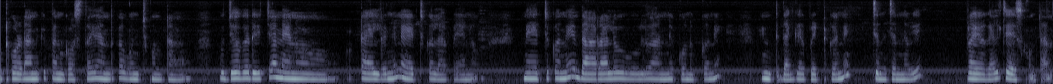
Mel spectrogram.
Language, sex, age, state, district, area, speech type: Telugu, female, 60+, Andhra Pradesh, Alluri Sitarama Raju, rural, spontaneous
